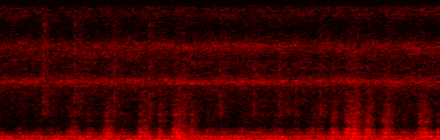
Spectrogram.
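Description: Small handheld butane torch burning with a steady hiss as its flame is passed over wet poured acrylic paint to pop surface bubbles.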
